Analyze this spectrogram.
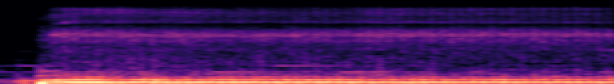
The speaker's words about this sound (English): The loud engine in this tractor was very noisy.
